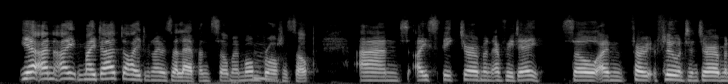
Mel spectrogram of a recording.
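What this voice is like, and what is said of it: Rural Irish accent. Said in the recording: “the Irish accent ... we call a culchy accent, which is a country accent in Ireland ... when I speak English, I sound like a real Irish person.”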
